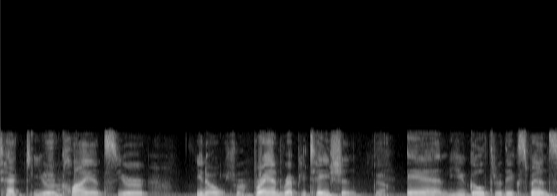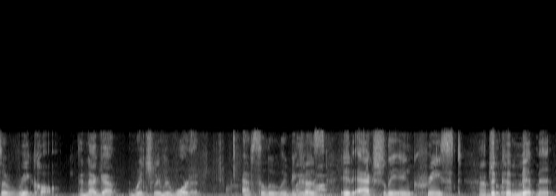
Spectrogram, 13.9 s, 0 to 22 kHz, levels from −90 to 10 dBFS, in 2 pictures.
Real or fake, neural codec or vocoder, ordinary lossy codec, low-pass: real; none; Opus, 64 kbps; 7.2 kHz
